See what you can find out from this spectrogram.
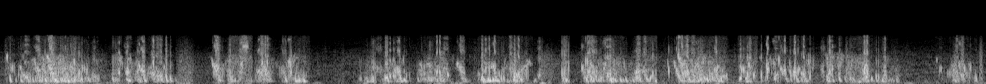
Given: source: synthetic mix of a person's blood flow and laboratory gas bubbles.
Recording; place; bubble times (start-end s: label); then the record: Doppler ultrasound of blood flow; subclavian vein
0.04-1.01 s: bubbles
1.10-1.79 s: bubbles
2.10-3.10 s: bubbles
3.57-4.72 s: bubbles
4.76-5.45 s: bubbles
5.58-5.70 s: bubbles
5.79-6.57 s: bubbles
6.64-7.29 s: bubbles
7.36-8.14 s: bubbles
8.20-9.00 s: bubbles
9.34-9.80 s: bubbles
From the record:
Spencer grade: 4 (maximum detectable bubble signal sounding continuously throughout systole and diastole of every cardiac period, and overriding the amplitude of the normal cardiac signals); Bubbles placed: anywhere in the cardiac cycle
